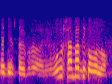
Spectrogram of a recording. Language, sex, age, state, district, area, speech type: Odia, male, 45-60, Odisha, Nabarangpur, rural, conversation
